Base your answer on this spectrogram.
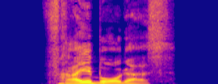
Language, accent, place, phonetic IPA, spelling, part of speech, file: German, Germany, Berlin, [ˈfʁaɪ̯bʊʁɡɐs], Freiburgers, noun, De-Freiburgers.ogg
- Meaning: genitive singular of Freiburger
